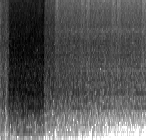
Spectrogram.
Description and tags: noisy drone sounds based on fieldrecordings, nice to layer with deep basses for dubstep sounds
drones, dub, experimental, fieldrecording, noise, reaktor, sounddesign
